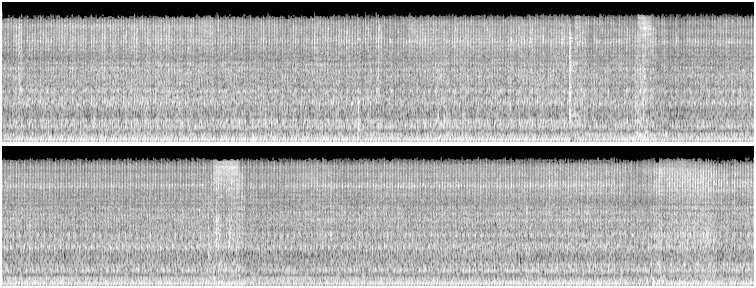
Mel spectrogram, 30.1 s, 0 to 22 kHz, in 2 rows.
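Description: The Ford diesel engine of a 1996 Ford 5550 backhoe runs steadily while the backhoe arm and extendable dipper stick are worked hydraulically. A few short knocks come in the middle.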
